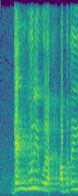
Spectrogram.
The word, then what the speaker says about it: गांगुली: Cricket बोला करते थे, गैंगुली बोला। अब बताइए, अब सौरभ गांगुली को गैंगुली बोला जाए?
